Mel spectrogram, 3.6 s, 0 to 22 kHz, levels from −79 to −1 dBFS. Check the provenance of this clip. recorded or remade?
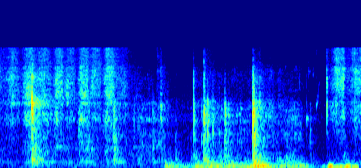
recorded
